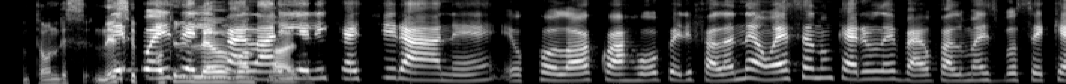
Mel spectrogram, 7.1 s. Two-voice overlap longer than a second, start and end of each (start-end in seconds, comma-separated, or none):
0.7-2.1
